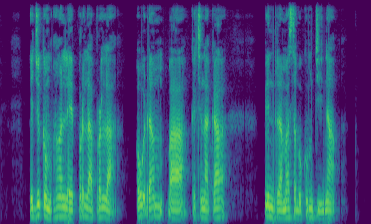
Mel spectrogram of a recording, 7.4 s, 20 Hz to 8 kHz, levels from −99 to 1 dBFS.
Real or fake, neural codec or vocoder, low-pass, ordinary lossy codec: real; none; 7.2 kHz; Opus, 64 kbps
